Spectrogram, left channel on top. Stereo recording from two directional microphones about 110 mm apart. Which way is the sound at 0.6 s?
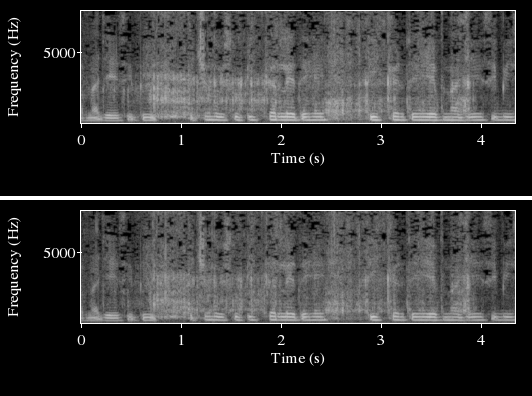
60° right (ahead or behind).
